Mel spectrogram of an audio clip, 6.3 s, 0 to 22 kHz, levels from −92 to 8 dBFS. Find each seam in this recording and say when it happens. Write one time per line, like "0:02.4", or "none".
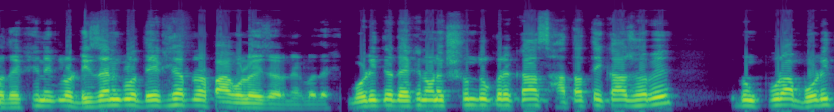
0:02.5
